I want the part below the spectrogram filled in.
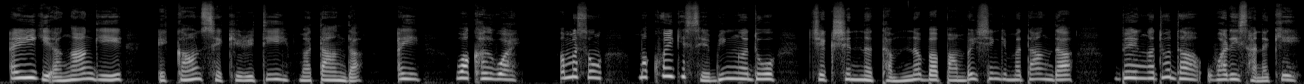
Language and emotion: Manipuri, fearful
